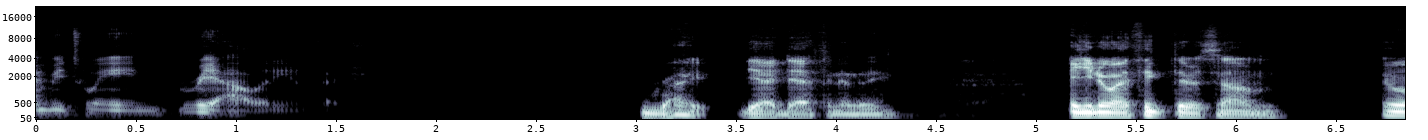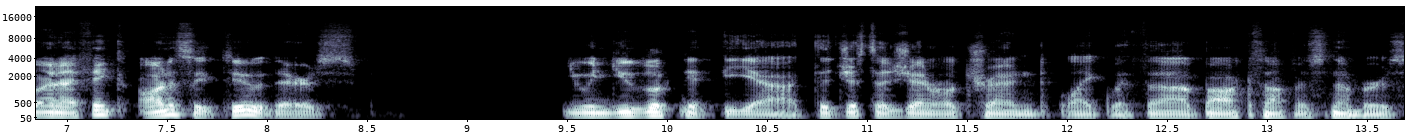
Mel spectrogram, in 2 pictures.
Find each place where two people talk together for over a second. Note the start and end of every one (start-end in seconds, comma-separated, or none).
none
